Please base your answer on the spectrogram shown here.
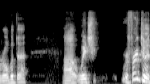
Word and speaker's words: robota: should be pretty close I think think it's robota or robota uh which referred to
